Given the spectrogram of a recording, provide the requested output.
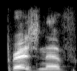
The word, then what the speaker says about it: Brezhnev: Let me ask your opinion about and also correct my Russian pronunciation. Brezhnev Kosygin.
